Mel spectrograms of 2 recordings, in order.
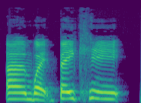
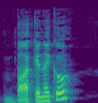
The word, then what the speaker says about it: Bakeneko: Saying that he loves the Cheshire Cat, but it was based on a Japanese folklore of a shape-shifting cat called Bakeno. Bakeneko, I think is the pronunciation. – Bakeneko? – Yeah, that sounds better.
